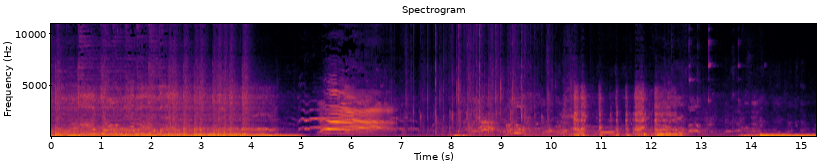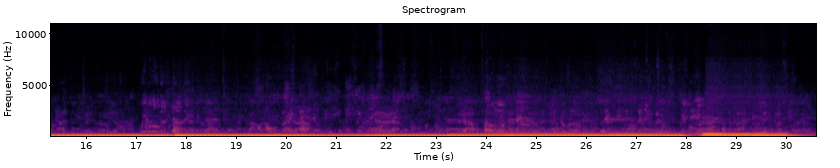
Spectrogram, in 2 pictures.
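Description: A live rock band plays the last seconds of a song with drums and electric guitars, stopping about five seconds in, followed by a few swooping guitar notes. After a quieter gap, long, steady low notes ring from the bass rig through the amplifiers, changing pitch a few times, while the band readies for the next song.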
